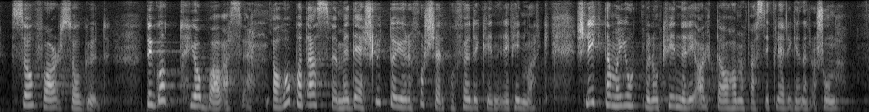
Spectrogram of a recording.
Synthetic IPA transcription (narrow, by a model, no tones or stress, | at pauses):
soʊfɑɹsoʊɡʉd̪ | d̪̥ɛːɡɔt̪ːjɔbəɑ̰ʋɛ̰sʋḛːɔɦoːpəɑt̪ɛsʋeːmɛd̪ɛʂɭʉt̪ːəɔjøːɾəfɔʂɛlpʰɔføːd̪əkʰʋɪnːəɾɪfɪnmɑ̰ɾkʂɭiːkd̪̥ɛɑɾmɑjʊʈːmɛlːɔmkʰʋɪnːəɾɪʔɑ̰lt̪ɑɔhɑːɾməfɛst̪ɪfleːɾəɡɛnəɾɑ̰ʂuːnəɾ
